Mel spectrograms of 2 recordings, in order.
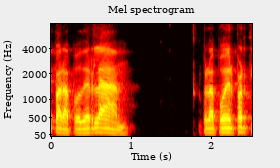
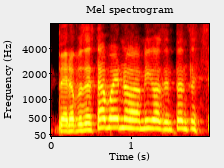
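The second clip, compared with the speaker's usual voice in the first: excited; 9 semitones higher, 5 dB louder than usual. Real, not acted. Host turns to address viewers.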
